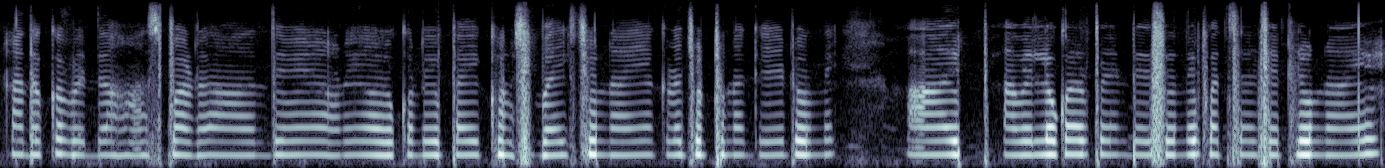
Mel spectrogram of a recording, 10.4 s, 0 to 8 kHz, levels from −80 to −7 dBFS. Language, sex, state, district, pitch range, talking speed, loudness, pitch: Telugu, female, Andhra Pradesh, Guntur, 235-245 Hz, 110 wpm, -22 LUFS, 240 Hz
